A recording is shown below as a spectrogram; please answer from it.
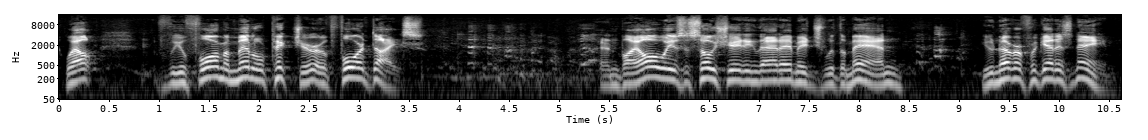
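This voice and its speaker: An earnest, self-assured memory expert, played by a man, explains haltingly in a deadpan radio comedy interview. The old recording is clearly noisy, with clicks. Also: on the high side, pitched above the performer's own voice.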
